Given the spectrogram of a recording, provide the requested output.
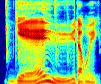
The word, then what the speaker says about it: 揶揄: 중국에서는 똑같이 예유라고 발음합니다. 예유.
